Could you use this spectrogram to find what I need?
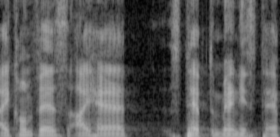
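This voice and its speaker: In a Korean accent, the speaker goes at a very slow pace with ordinary pitch variation. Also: man. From South Korea. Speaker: architect. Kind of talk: lecture. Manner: halting.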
